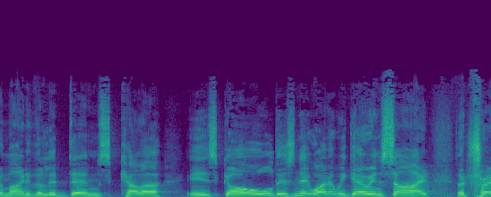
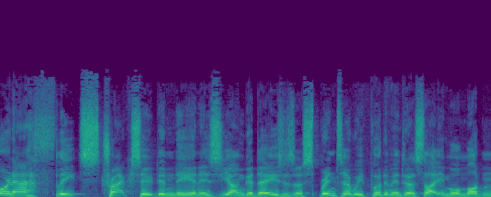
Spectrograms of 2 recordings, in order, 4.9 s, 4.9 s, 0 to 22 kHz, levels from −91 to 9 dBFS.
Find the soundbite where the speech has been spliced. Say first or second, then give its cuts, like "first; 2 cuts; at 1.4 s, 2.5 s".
second; 1 cut; at 1.9 s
